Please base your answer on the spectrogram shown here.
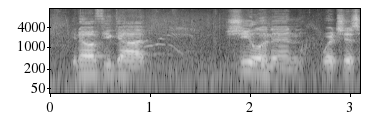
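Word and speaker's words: Xilonen: might look like you know if you got sheilan in which is how you actually pronounce it I've been saying it wrong this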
